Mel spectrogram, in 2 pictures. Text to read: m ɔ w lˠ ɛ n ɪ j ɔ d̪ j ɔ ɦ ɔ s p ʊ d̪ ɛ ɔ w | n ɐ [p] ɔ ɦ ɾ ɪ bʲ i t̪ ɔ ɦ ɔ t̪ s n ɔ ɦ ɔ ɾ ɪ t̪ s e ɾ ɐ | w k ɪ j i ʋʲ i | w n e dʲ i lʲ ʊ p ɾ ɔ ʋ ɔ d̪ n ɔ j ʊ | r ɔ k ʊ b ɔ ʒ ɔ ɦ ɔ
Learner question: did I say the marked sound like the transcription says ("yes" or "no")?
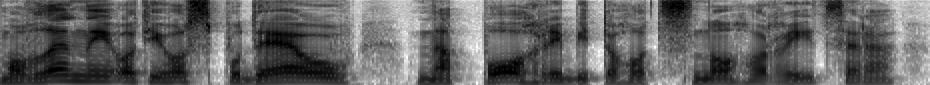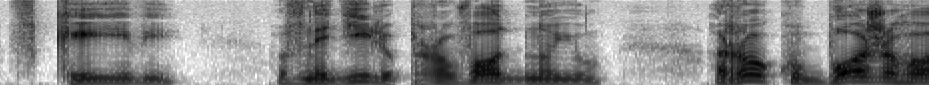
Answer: yes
